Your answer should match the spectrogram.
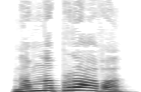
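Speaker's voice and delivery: high, urgent call; shouting. A narrator's reading. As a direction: call out the way in a hurry. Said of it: "закричала я".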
